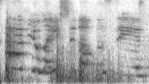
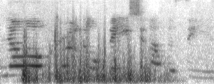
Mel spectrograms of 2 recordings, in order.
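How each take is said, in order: First: Teasing pun. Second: Said in the usual way. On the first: Pretend.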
